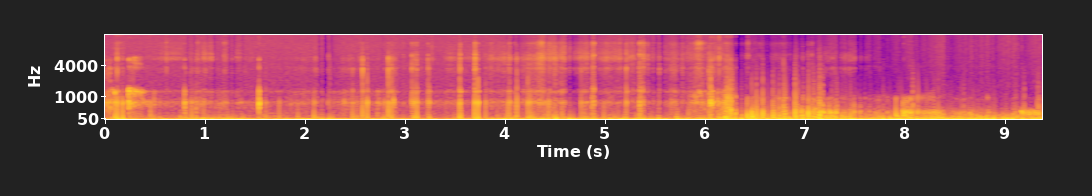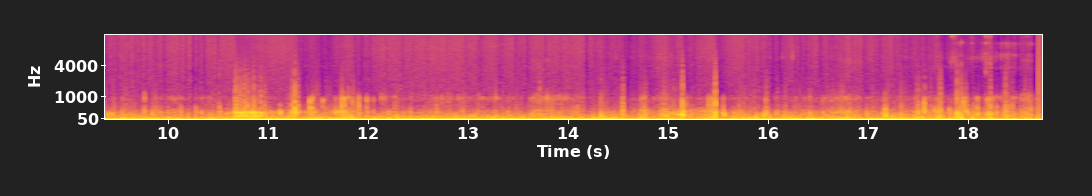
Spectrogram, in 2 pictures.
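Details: Bowel sounds (borborygmi) heard by stethoscope: low gurgling rumbles with bubbly, watery shifting noises throughout; stomach sounds audible even near the heart.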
